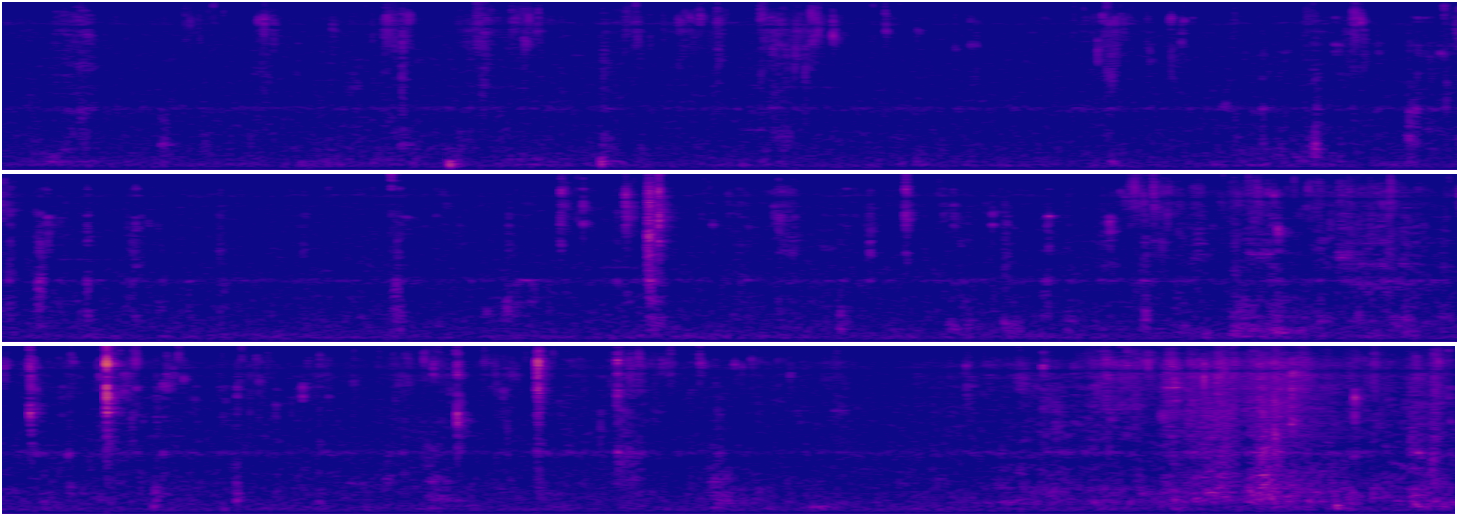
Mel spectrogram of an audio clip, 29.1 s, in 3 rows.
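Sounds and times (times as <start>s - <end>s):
rice squishing by hand: 0.0s - 6.5s, 25.9s - 29.0s
chewing and lip smacks: 0.4s - 6.6s, 7.2s - 25.0s.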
